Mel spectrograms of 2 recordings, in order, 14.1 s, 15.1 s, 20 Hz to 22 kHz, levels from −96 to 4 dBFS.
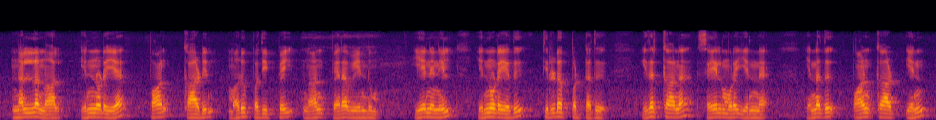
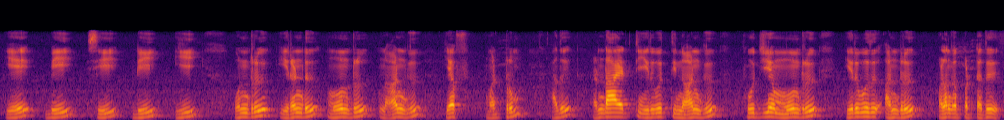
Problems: background sounds at intervals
